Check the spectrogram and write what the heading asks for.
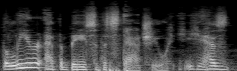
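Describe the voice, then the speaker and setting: Lively, chatty documentary commentator. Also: medium pitch, moderate pace, creaky, husky. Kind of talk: casual mock documentary interview.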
